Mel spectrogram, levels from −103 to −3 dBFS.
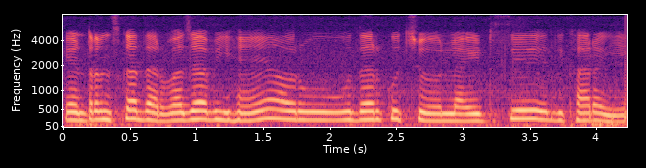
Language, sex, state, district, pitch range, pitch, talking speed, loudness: Hindi, female, Haryana, Charkhi Dadri, 200-220 Hz, 210 Hz, 185 wpm, -13 LUFS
